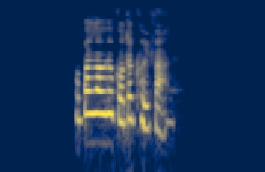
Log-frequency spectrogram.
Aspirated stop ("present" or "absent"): present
